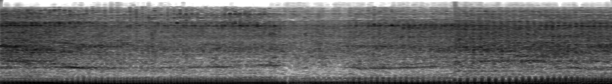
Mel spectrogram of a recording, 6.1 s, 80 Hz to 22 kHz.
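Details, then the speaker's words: 1981 Honda CM400C vintage twin-cylinder motorcycle at idle: an even, steady, smooth low beat with no knocks or rattles. Healthy, normal idle. "ok so before I wrap up the video I'll fire up the engine so you guys can hear it run"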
